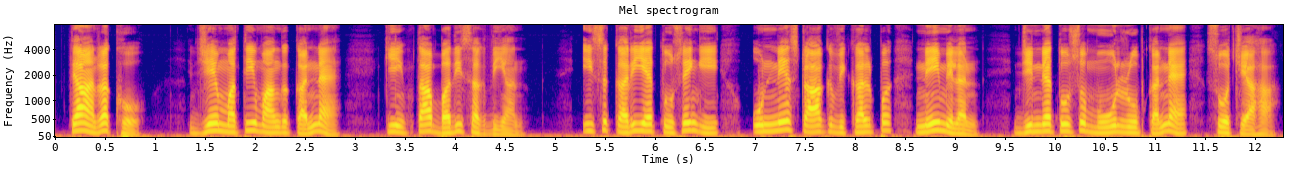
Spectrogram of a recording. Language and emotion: Dogri, neutral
